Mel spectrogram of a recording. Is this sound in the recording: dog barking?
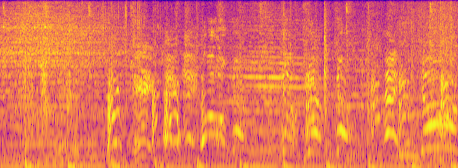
yes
